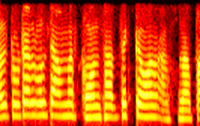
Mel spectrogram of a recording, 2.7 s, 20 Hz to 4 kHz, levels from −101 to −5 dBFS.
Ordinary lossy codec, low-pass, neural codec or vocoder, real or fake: none; 3.6 kHz; none; real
